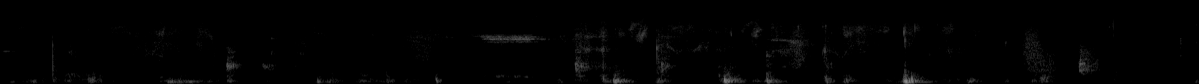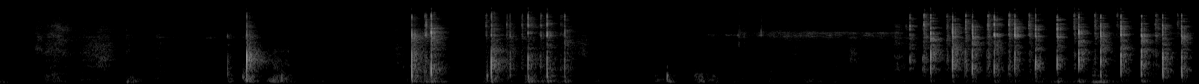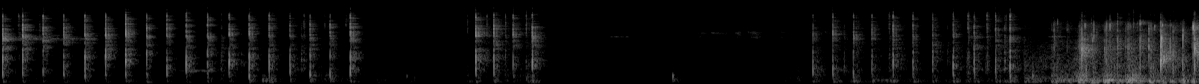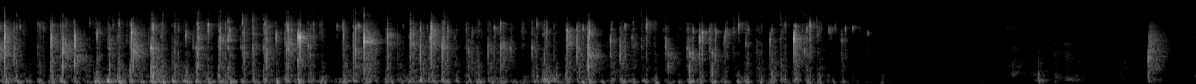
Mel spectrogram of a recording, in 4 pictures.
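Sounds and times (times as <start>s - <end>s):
hands tapping on skin: 16.1s - 17.8s, 21.0s - 27.6s, 28.7s - 29.4s, 32.1s - 44.8s.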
